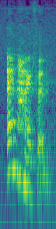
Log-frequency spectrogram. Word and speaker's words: Enhypen: a dash after it, which for me is confirmation that it is pronounced Enhypen.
